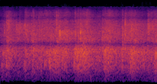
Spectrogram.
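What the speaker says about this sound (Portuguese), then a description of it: "Dê uma salva de palmas, amém?" A church congregation breaks into steady applause, a dense, even wash of many hands clapping at moderate volume for the whole stretch, with no voices standing out.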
